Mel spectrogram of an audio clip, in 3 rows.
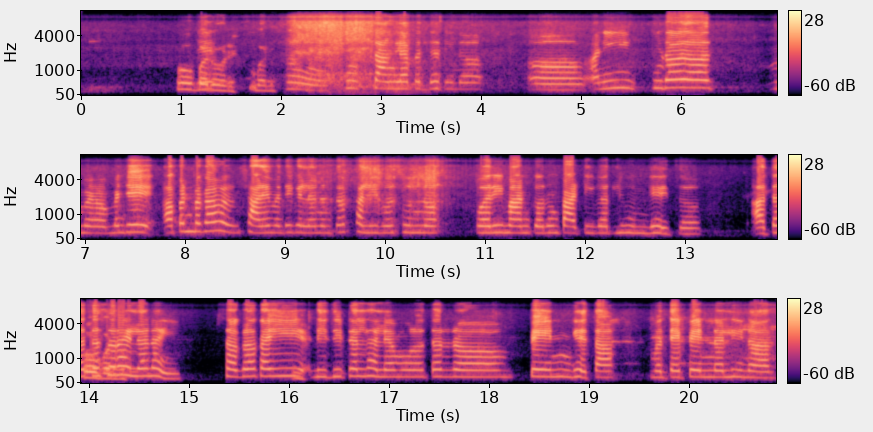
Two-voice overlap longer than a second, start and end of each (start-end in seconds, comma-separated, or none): none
